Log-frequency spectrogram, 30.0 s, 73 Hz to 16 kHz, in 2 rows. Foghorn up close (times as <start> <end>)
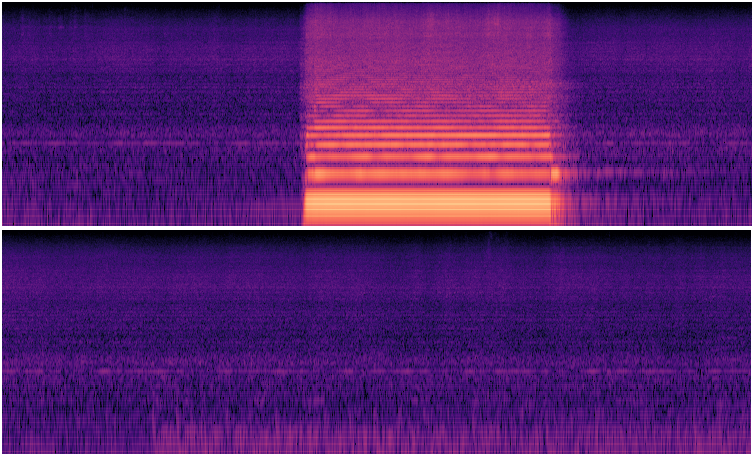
6.0 12.4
